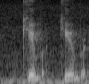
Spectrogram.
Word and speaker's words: Kubrick: Kubrick. That's how you say it.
